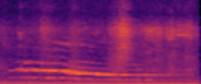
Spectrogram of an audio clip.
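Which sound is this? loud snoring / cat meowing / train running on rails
cat meowing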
